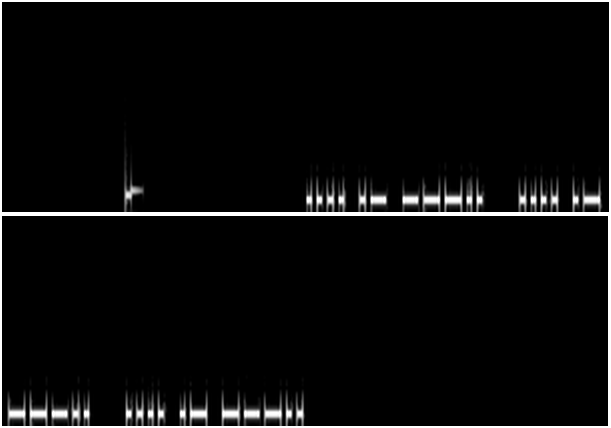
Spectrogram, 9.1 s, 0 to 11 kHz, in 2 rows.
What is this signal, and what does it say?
Morse code, heard as a keyed tone, about 30 wpm, 700 Hz. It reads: HA8 HA8 HA8
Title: Callsign Prefixes for Top 25 DXCC - Repeated 3x - 30wpm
